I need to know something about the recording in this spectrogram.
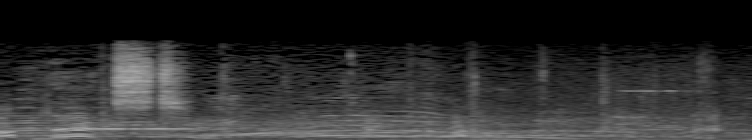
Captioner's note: crowd cheering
